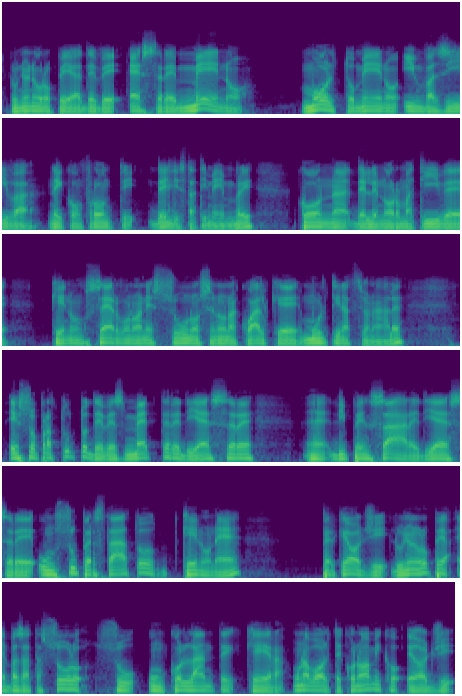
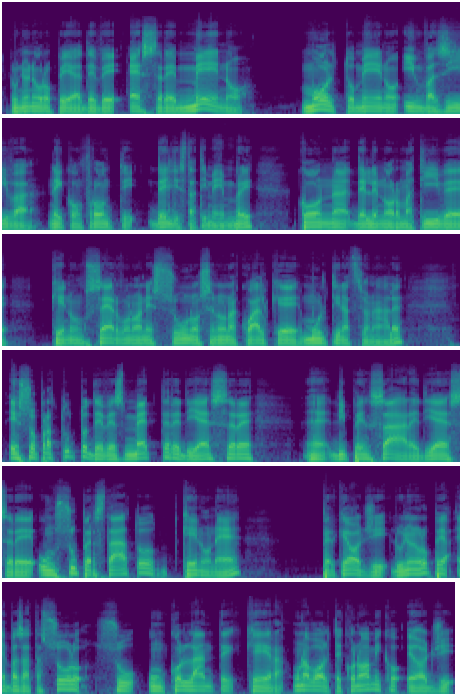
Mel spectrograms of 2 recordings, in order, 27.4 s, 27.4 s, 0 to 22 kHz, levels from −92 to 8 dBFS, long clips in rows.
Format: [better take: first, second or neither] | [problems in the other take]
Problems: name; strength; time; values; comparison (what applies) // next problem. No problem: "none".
second | muffled; very slightly; fading above 4 kHz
